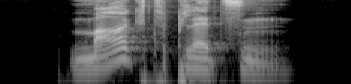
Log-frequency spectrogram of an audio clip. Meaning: dative plural of Marktplatz
- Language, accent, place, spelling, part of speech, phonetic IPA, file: German, Germany, Berlin, Marktplätzen, noun, [ˈmaʁktˌplɛt͡sn̩], De-Marktplätzen.ogg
